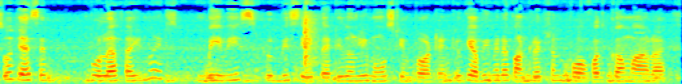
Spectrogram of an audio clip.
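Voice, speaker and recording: Over loud background noise, a woman talks at a moderate pace with ordinary pitch variation. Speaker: new mother vlogger. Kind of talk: casual vlog chat. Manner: soft, weary voice lying in bed. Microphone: phone near.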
